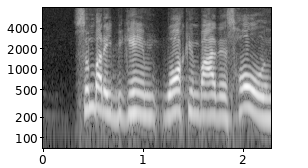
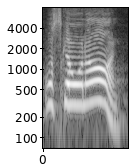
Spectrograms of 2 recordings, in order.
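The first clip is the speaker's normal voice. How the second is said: surprised call; 8 semitones higher, 5 dB louder than usual. Acted. Joe calls down to buddy.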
